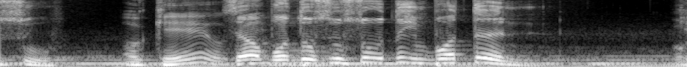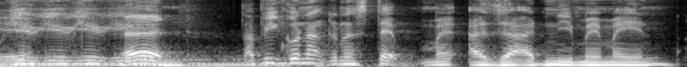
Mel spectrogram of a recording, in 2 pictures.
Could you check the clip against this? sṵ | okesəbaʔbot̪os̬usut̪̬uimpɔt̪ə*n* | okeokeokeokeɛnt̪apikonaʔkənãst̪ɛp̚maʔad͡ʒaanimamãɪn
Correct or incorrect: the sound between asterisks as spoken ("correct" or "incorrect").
correct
